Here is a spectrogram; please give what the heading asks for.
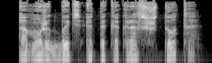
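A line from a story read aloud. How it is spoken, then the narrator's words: Soft suggestion. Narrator (Russian): мягко предположила Кейси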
